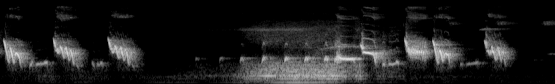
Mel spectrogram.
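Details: White-rumped shama in morning song, three bright descending phrases, a pause, a noisy rustling passage with a faint tonal note, then three more matching phrases.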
